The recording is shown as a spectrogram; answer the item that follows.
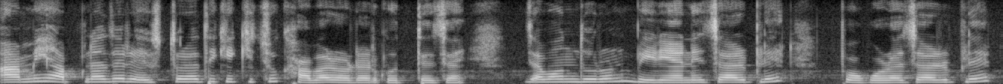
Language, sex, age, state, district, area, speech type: Bengali, female, 30-45, West Bengal, Nadia, urban, spontaneous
